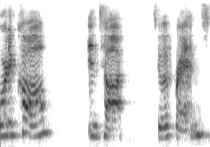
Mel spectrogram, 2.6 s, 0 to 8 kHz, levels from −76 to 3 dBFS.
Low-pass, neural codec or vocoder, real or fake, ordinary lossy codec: 7.2 kHz; none; real; Opus, 64 kbps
